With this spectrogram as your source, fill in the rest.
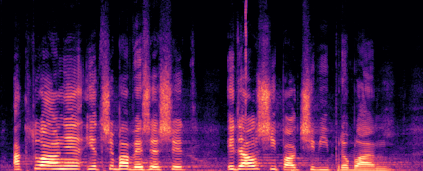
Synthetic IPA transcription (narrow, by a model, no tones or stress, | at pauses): ʔakt̪uaːlɲɛjɛt̪r̥ɛbavɪr̝ɛʃɪt̪ʔɪdalʃiːpalt͡ʃɪviːpɾo̞blɛːm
